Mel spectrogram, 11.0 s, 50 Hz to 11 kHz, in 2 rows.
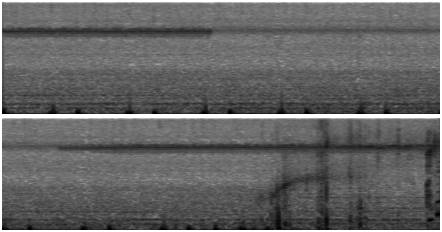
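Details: Steady low human heartbeat thumps at about 60 a minute on an ASMR recording with crickets chirping in the background.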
